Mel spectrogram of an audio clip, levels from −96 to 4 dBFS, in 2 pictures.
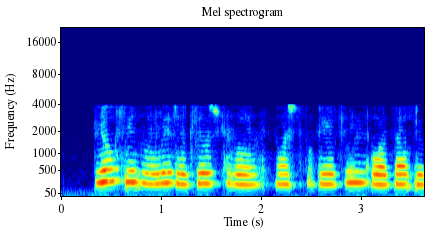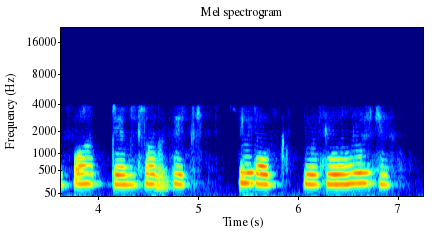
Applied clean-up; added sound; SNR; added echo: neural mask model DeepFilterNet 3.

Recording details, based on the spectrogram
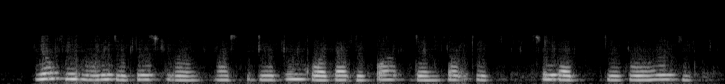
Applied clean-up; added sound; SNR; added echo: neural separator model SepFormer DNS4.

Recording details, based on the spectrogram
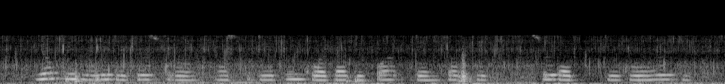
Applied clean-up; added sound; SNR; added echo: none; Boiling; 7 dB; reverberation time 0.4 s.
